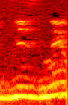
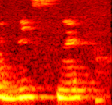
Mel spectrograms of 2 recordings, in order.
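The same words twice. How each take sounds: First: Disney voiced as "Diz-ney"; Disney with a Z sound. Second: Disney unvoiced as "Diss-ney"; Disney with an S sound. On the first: Host unsure how the name is said, Disney with a Z. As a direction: say Disney with a buzzing Z in the middle. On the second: Host offers the other option, Disney with a hissed S. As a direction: say Disney with a sharp S in the middle. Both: Shown as a demonstration. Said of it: "Je sais pas si on dit Disney ou Disney".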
